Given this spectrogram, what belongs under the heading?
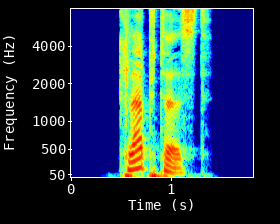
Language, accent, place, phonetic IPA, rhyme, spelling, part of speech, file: German, Germany, Berlin, [ˈklaptəst], -aptəst, klapptest, verb, De-klapptest.ogg
- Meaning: inflection of klappen: 1. second-person singular preterite 2. second-person singular subjunctive II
